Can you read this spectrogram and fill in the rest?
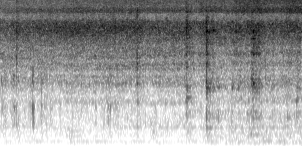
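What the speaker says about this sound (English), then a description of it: "now I'm gonna saute it all together" Celery and other soup vegetables sauté in a pot for chicken noodle soup, a soft continuous sizzle broken by several light scraping stirs and small clinks, with no voices.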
